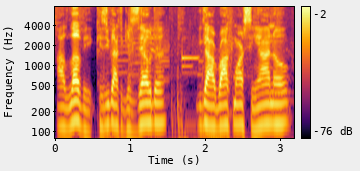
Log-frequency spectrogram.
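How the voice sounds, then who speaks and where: A young rapper from Los Angeles, US, appears as a guest in a casual interview chat about his music. He sounds laid-back and slangy, leans heavily on fillers, and talks a little fast at a middling pitch for a man. Faint music plays behind him.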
